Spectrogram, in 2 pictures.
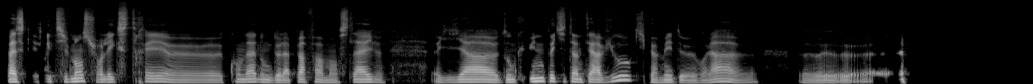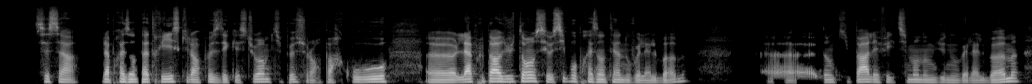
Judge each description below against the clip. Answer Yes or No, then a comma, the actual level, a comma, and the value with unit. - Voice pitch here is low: Yes, low, 115 Hz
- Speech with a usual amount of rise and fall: Yes, average, 3.1 semitones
